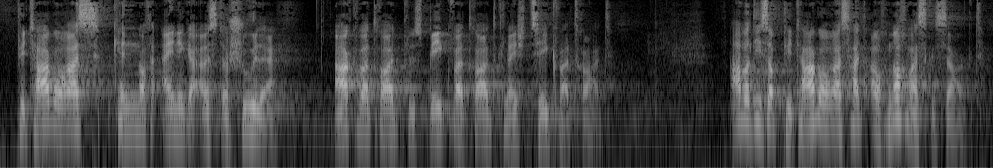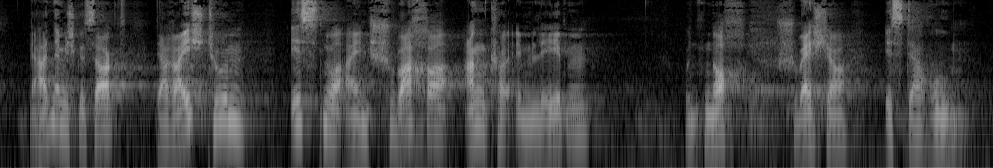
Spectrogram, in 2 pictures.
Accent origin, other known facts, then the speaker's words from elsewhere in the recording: Saxony, Germany; born there; eigentlich bin ich gebürtig in Sachsen. Das verrät die Sprache.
